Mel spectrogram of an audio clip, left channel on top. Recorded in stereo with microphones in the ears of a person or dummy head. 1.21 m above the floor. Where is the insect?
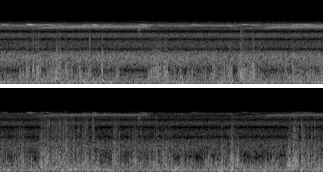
40° left (ahead or behind).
